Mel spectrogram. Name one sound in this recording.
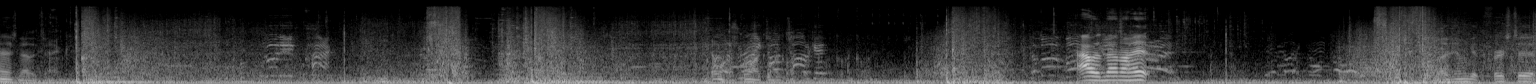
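Shells explode with heavy booms.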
